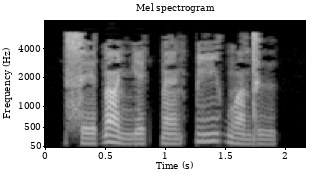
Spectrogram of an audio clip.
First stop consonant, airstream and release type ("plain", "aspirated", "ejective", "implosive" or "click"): implosive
